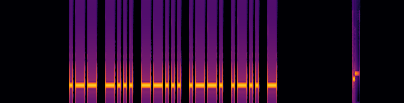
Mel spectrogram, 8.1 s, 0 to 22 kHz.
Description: Morse code, heard as a keyed tone, about 19 wpm, 700 Hz. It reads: WB7PLT
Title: USA Call Signs Repeated 3x 20wpm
